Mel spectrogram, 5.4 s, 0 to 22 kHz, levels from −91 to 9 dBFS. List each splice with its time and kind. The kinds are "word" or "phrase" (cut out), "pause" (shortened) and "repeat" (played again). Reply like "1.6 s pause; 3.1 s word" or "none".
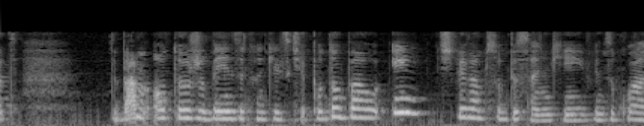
2.4 s word; 4.2 s phrase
